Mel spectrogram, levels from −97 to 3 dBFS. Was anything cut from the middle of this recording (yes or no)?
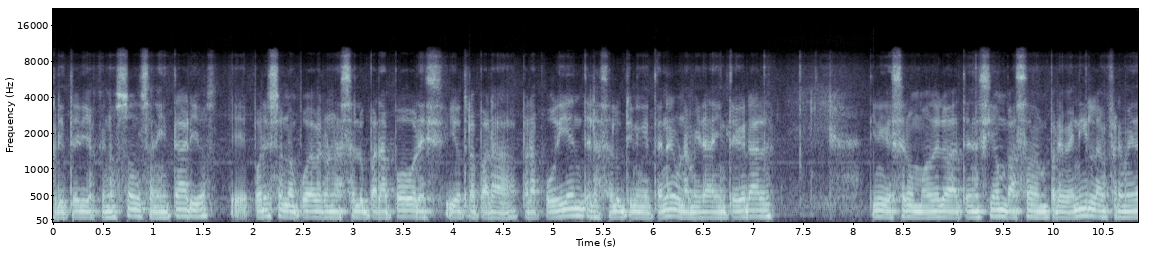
no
